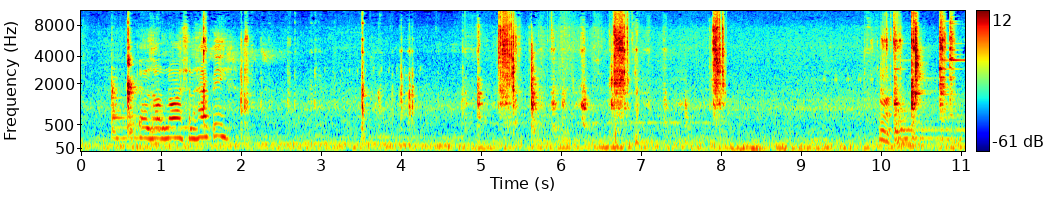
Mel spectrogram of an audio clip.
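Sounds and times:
oil filter scraping as screwed on: 2.2s - 8.1s.

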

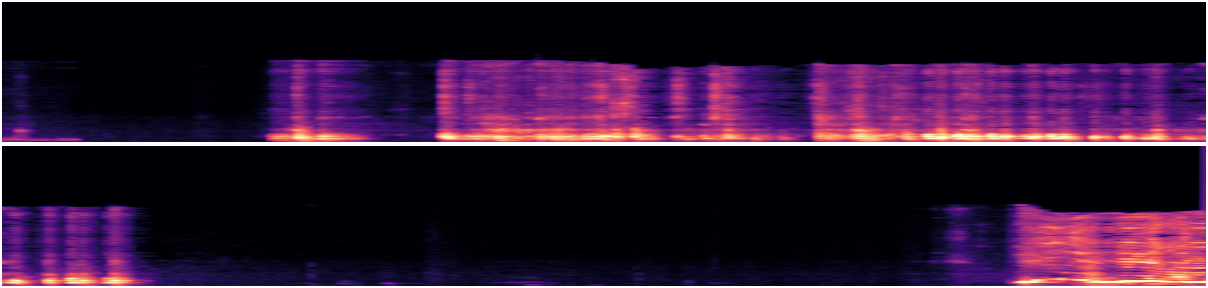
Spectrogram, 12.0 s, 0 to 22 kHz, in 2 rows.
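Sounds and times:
toy shapes clattering and scraping: 1.1s - 6.9s, 10.6s - 12.0s.

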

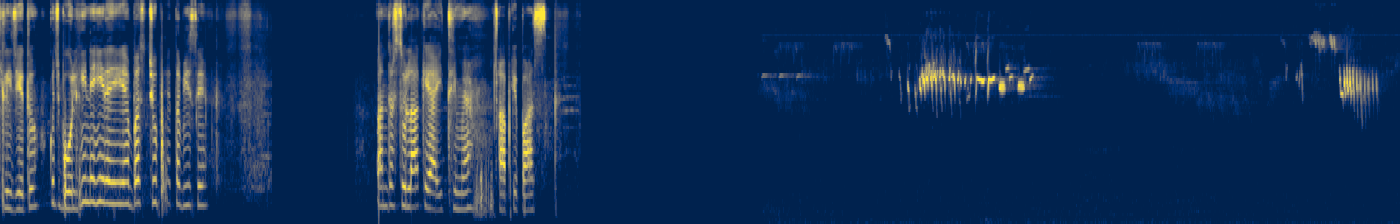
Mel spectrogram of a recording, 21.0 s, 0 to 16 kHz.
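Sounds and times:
birds chirping and twittering: 11.4s - 21.0s.

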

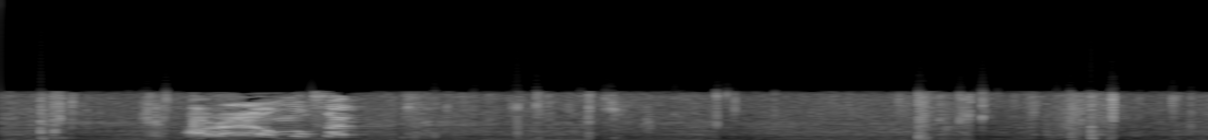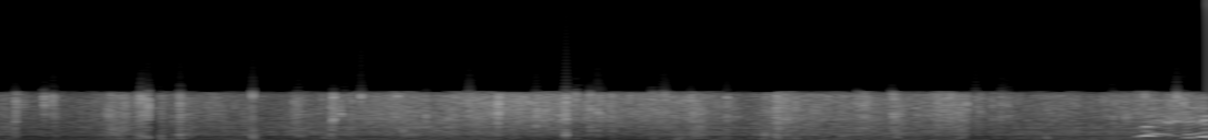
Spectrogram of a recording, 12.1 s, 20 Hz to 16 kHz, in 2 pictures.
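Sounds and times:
dry leaves rustling: 1.8s - 12.0s
branches cracking: 4.5s - 12.0s.

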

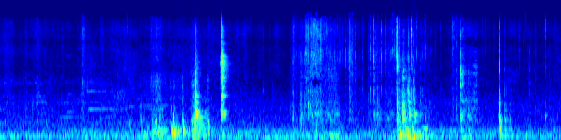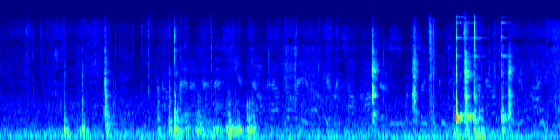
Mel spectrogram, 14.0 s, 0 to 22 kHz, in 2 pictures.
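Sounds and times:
plastic wrap crinkling and tearing: 3.2s - 11.6s, 12.2s - 12.7s.

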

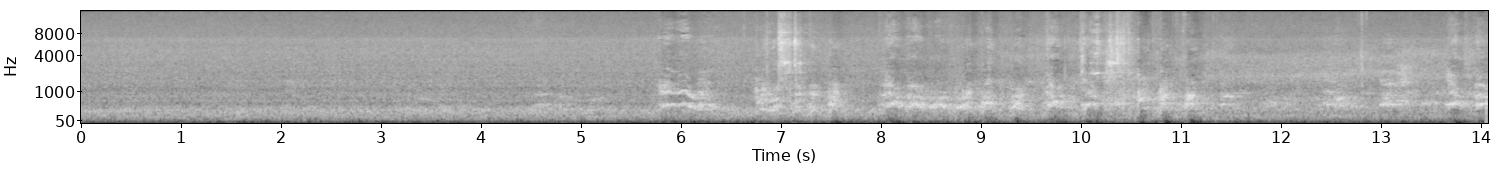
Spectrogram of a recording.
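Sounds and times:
steady background hum: 0.0s - 14.0s
dog barking: 4.5s - 5.0s, 5.8s - 14.0s.

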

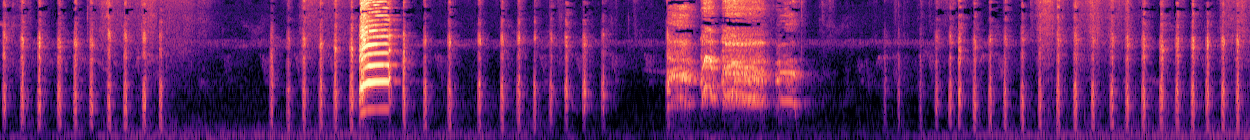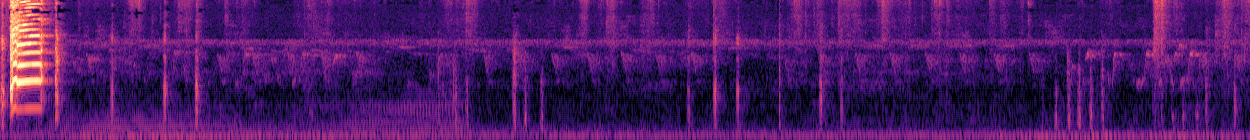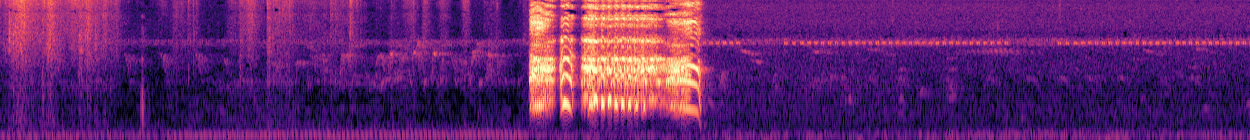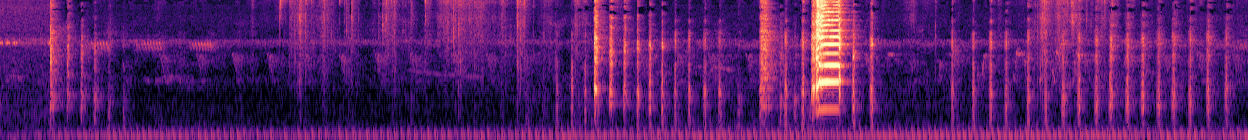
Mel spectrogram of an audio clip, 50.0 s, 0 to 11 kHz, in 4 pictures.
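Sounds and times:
rooster clucking and calling: 0.0s - 1.8s, 2.7s - 8.2s, 8.8s - 14.8s, 30.3s - 32.2s, 43.1s - 46.4s
rooster crowing: 6.6s - 8.1s, 30.3s - 32.2s.

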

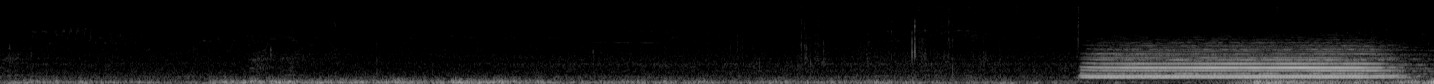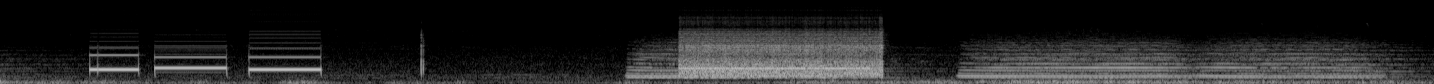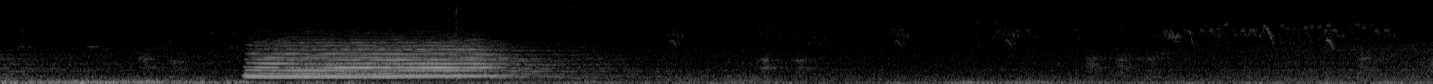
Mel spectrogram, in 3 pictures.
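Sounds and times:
train rumble: 7.2s - 15.9s, 16.6s - 36.3s
horn short blasts: 10.8s - 14.4s, 15.2s - 17.6s, 20.6s - 28.5s
locomotive air horn long blasts: 10.8s - 16.4s, 20.6s - 29.0s, 31.1s - 35.0s.

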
